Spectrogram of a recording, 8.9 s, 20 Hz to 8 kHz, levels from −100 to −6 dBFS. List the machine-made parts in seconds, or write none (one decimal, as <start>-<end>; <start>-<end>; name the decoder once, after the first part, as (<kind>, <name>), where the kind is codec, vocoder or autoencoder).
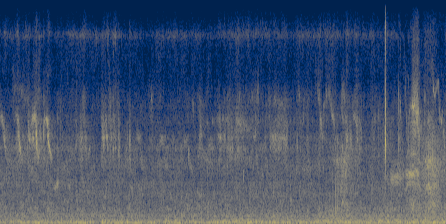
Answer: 0.0-7.9 (codec, HILCodec)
